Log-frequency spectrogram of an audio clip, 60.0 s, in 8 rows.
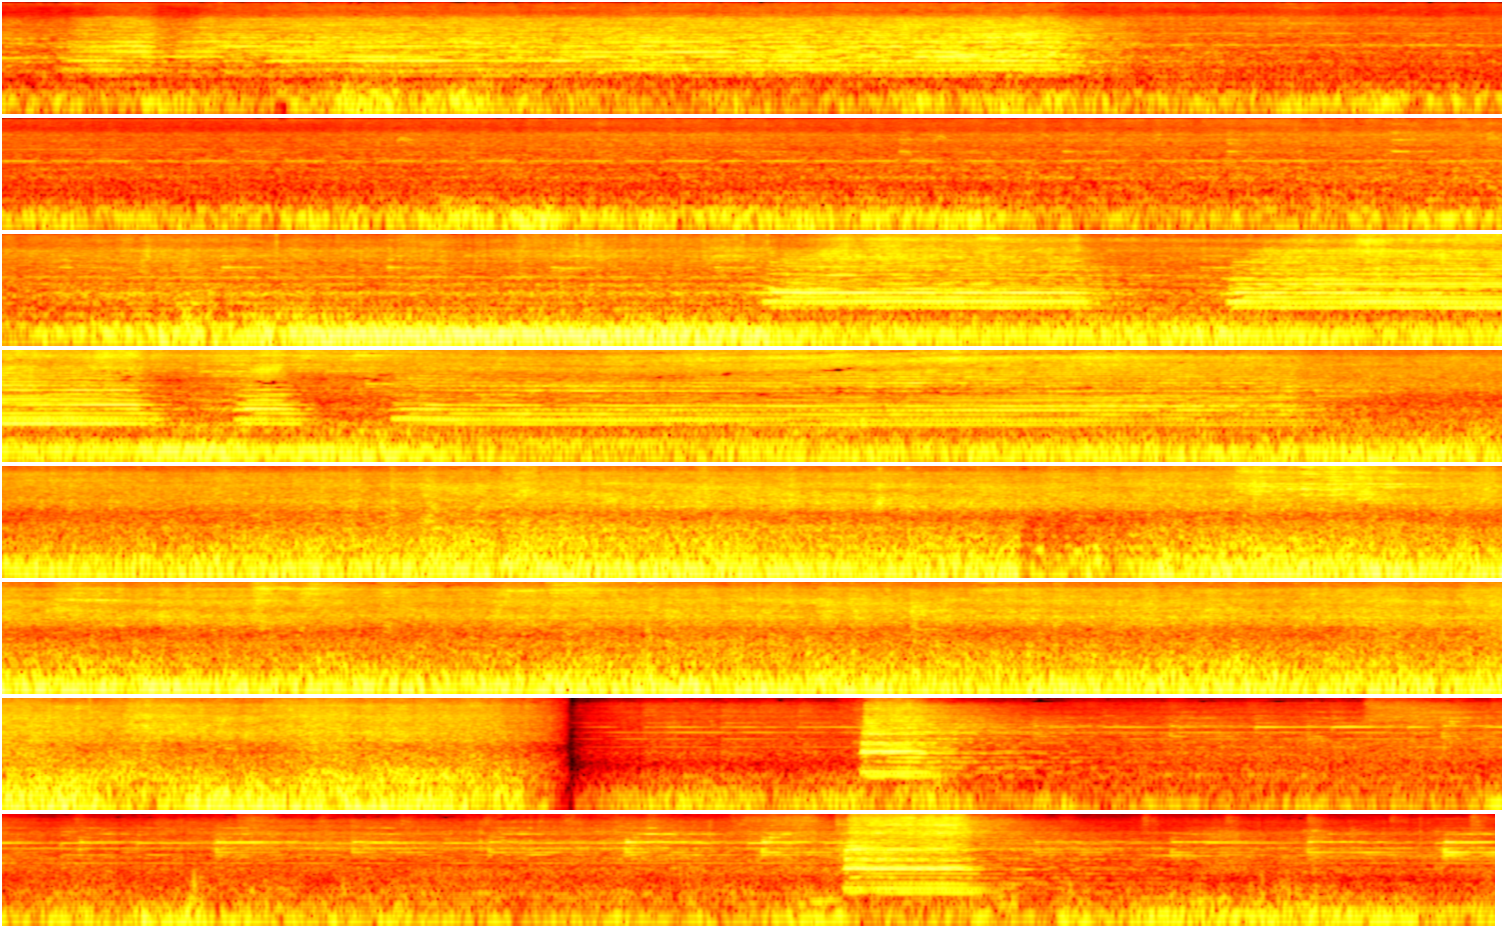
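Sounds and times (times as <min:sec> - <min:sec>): train horn: 0:00.0 - 0:05.8, 0:18.7 - 0:29.4, 0:49.2 - 0:50.5, 0:56.6 - 0:58.1
freight train rumbling past: 0:00.0 - 0:59.9
crossing bells ringing: 0:05.8 - 0:29.3, 0:47.9 - 0:59.9
train wheel clatter: 0:05.8 - 0:47.8.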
